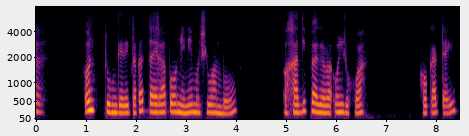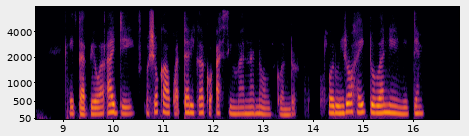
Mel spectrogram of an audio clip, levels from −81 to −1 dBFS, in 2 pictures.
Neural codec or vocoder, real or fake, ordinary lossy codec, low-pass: codec, 16 kHz, about 1 kbps, DyCAST, with the encoder's durations; fake; Opus, 16 kbps; 7.2 kHz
